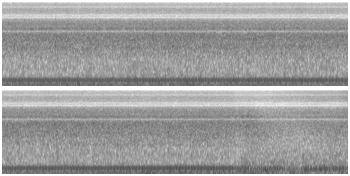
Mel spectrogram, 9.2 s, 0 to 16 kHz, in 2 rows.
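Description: Belanger Saber SL2 in-bay automatic car wash running: a steady hiss of high-pressure water jets spraying the car over a steady machine hum, which wavers in pitch near the end.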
